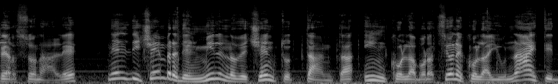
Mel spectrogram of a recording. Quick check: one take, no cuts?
no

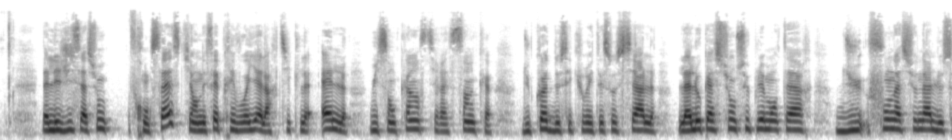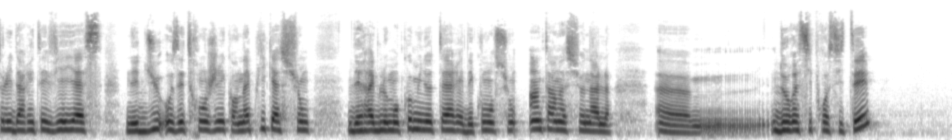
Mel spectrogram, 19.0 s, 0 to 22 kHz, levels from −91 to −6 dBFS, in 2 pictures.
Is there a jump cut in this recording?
yes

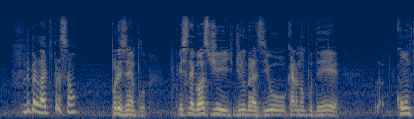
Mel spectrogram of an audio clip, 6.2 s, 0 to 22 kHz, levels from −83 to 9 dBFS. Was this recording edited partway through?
yes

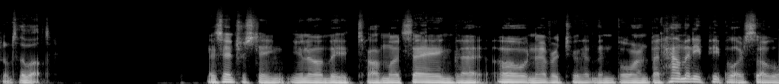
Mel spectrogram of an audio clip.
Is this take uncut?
yes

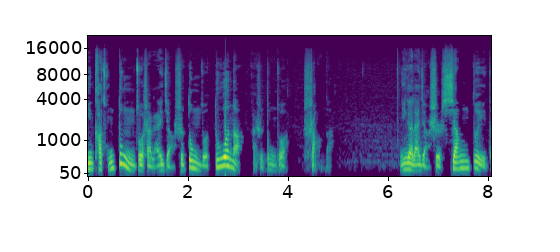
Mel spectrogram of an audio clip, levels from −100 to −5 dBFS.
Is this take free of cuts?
yes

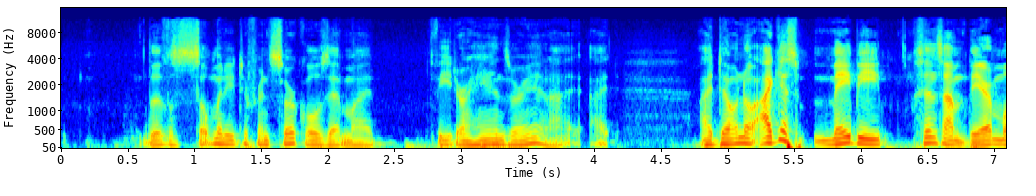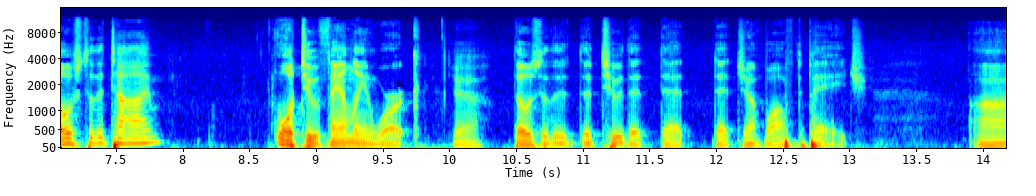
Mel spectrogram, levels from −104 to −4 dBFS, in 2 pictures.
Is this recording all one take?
yes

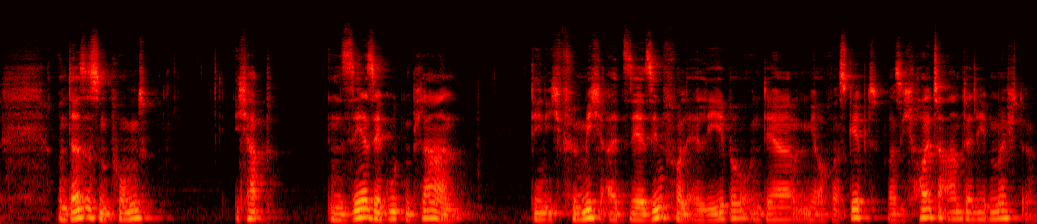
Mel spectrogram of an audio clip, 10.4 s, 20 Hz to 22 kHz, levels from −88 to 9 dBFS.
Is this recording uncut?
yes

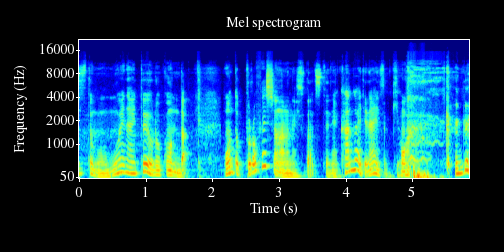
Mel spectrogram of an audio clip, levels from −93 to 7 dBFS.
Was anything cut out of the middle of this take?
yes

